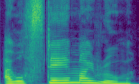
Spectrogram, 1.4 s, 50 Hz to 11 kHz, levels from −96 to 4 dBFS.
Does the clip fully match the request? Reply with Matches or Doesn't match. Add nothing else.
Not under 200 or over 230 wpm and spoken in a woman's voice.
Doesn't match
